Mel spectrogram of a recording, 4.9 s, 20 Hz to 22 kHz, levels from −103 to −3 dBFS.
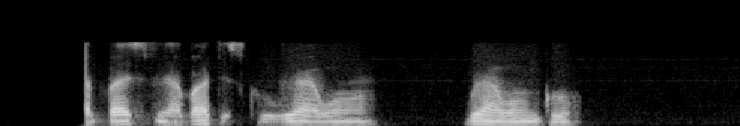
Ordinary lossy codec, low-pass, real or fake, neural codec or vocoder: AAC, 24 kbps; 5.4 kHz; real; none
